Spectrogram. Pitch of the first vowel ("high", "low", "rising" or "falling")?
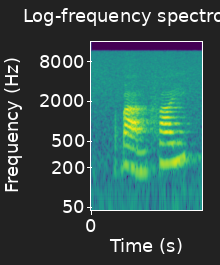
low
